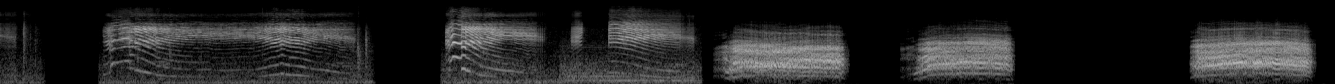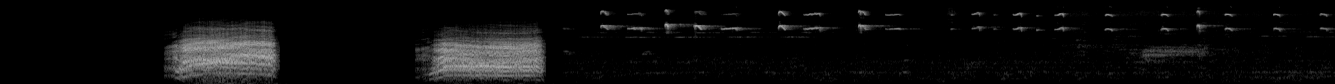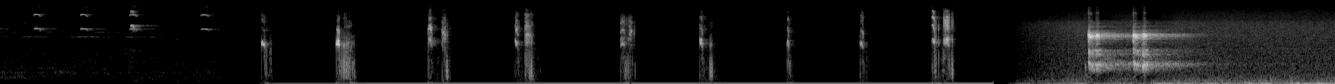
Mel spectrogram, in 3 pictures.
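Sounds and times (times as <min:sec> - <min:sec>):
harsh animal calls: 0:01.0 - 0:03.6, 0:04.4 - 0:10.2, 0:15.0 - 0:16.2, 0:17.5 - 0:18.8, 0:37.6 - 0:38.8
high-pitched bird chirps: 0:19.2 - 0:29.5, 0:36.0 - 0:36.3, 0:37.6 - 0:38.8.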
